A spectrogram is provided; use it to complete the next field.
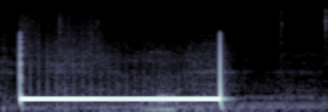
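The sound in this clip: A single steady, mid-pitched telephone ringing tone lasts about one second while a call to a consignment shop goes unanswered, then gives way to near silence.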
